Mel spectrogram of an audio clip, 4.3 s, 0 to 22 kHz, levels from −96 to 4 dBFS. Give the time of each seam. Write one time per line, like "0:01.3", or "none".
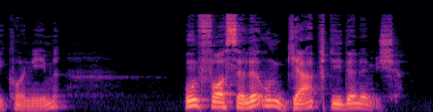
none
